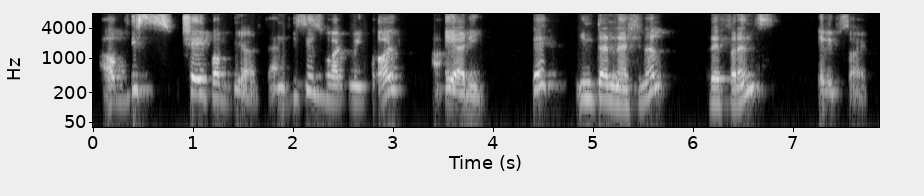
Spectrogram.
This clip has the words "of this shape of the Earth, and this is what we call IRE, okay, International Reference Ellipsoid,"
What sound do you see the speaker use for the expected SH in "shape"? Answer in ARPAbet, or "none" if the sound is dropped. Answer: SH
